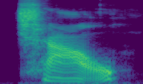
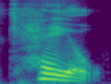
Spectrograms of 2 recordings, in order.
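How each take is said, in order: First: The name starts with a 'ch' sound. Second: The name starts with a 'k' sound. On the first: The speaker calls it wrong. "I thought his name was pronounced Chow" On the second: The speaker calls it right. "it's pronounced K A L E"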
